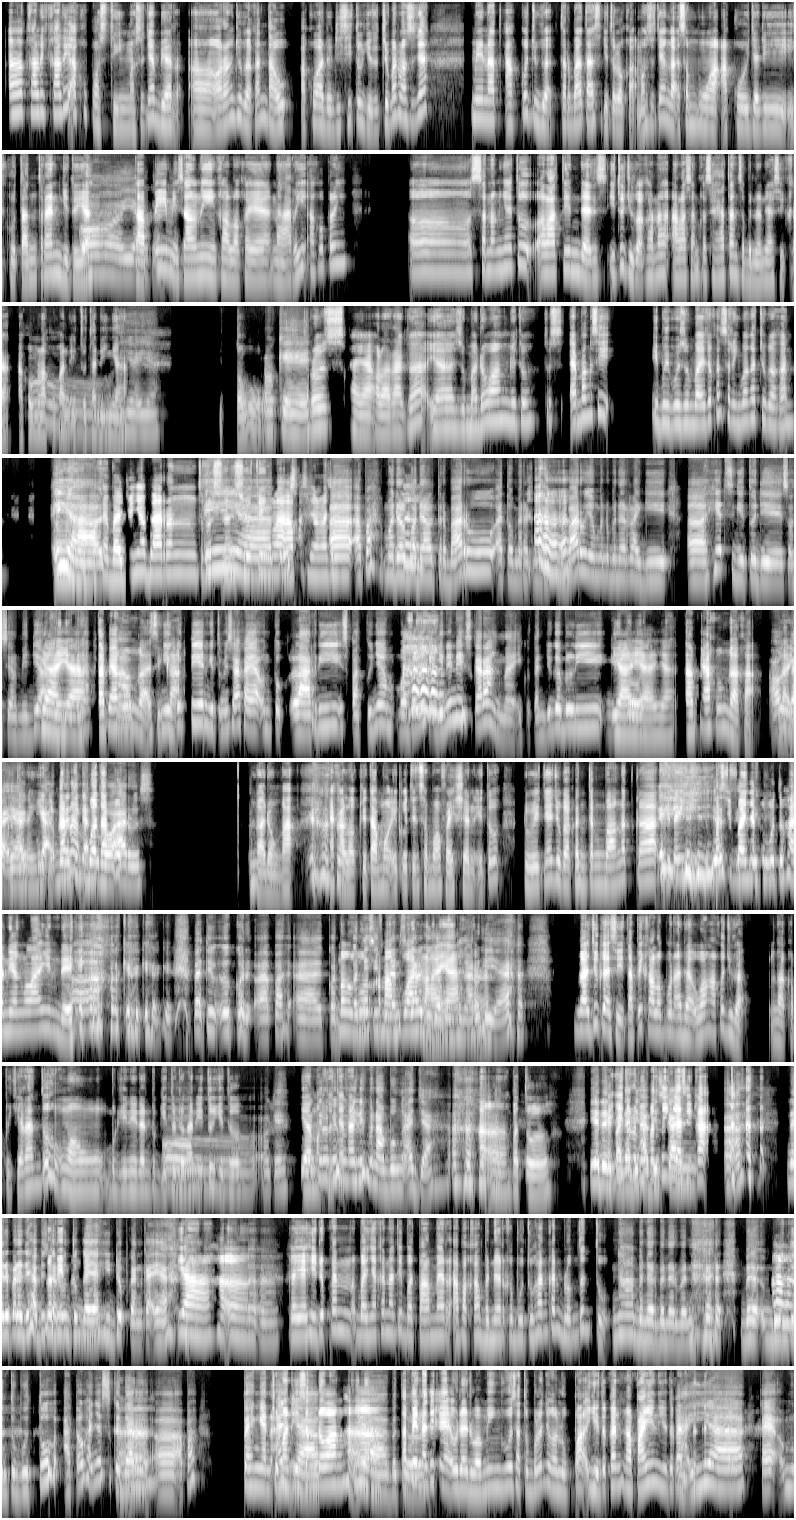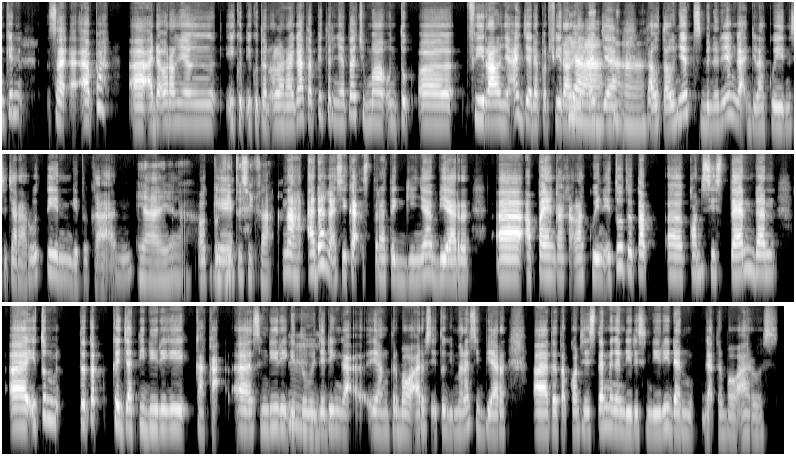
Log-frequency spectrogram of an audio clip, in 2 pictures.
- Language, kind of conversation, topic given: Indonesian, podcast, Bagaimana kamu tetap otentik di tengah tren?
- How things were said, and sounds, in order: tapping; in English: "dance"; drawn out: "Oh"; laugh; laugh; other background noise; chuckle; laughing while speaking: "Iya sih"; laughing while speaking: "Eee, oke oke oke"; laughing while speaking: "deh"; chuckle; chuckle; drawn out: "Oh"; chuckle; laugh; chuckle; laughing while speaking: "bener"; chuckle; chuckle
